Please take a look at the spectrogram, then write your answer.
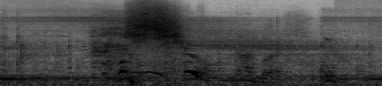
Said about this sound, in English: I think this is finally like all the sneezing I've been wanting to do for like the last two hours. Like, oh my god, my nose has been tickling forever.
